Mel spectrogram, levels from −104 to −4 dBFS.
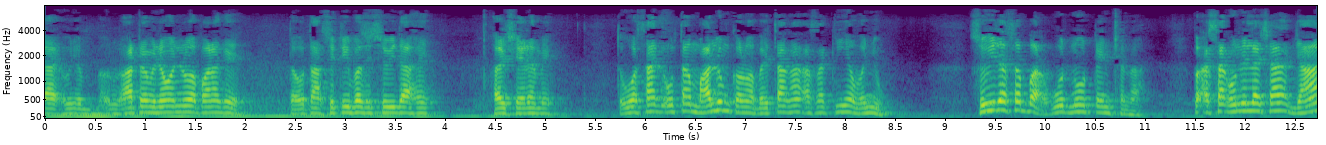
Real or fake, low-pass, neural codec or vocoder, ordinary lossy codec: real; 7.2 kHz; none; MP3, 32 kbps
